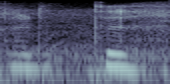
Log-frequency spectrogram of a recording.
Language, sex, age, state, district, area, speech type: Tamil, female, 18-30, Tamil Nadu, Perambalur, rural, spontaneous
